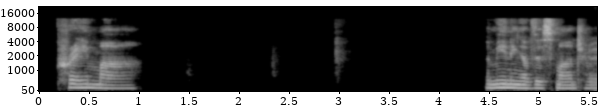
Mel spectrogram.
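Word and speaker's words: prema: a m pronounced aham the second word is prma p r e m a prma the meaning of this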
